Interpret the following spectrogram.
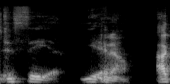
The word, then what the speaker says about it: Fantasia: It's not Fantasia or Fantia. Fantia. They pronounced it fantasia, but it's Fantia.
